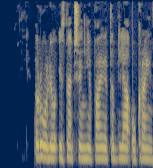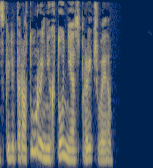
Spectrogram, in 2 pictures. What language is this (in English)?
Belarusian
